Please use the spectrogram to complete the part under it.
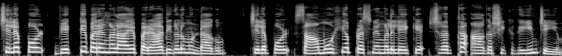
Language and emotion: Malayalam, neutral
